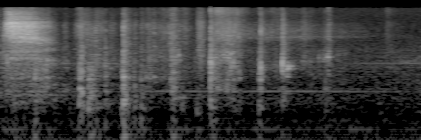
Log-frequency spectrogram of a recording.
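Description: Faint paper handling: a short sliding rustle at the start, then scattered soft taps and rustles as cardstock pieces are moved and laid down on a craft mat.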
